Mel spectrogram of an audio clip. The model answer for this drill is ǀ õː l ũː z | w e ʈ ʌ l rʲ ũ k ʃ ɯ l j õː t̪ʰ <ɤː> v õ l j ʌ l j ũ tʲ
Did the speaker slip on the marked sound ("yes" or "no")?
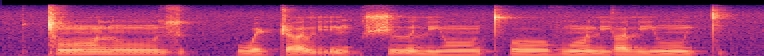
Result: yes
